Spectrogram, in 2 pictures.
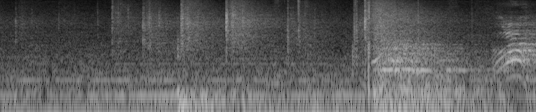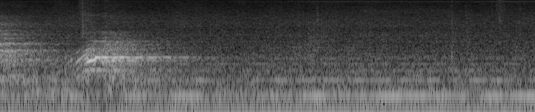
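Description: Kendo fencers' kiai shouts: three loud cries between about three and five seconds in. They follow a quick run of sharp clacks and thuds, about a second and a half in, from bamboo shinai clashing and feet stamping on the wooden floor.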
